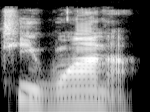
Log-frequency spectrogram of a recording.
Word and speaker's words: Tijuana: Tijuana like what like it's pronounced Tijuana there's no there's no Tia like what are you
